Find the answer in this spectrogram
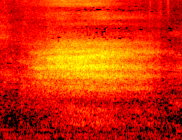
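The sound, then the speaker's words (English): A deep exhale during a yoga exercise: a single soft, airy breath that swells and then fades away over a couple of seconds. “Take a deep breath in. Breathe out.”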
